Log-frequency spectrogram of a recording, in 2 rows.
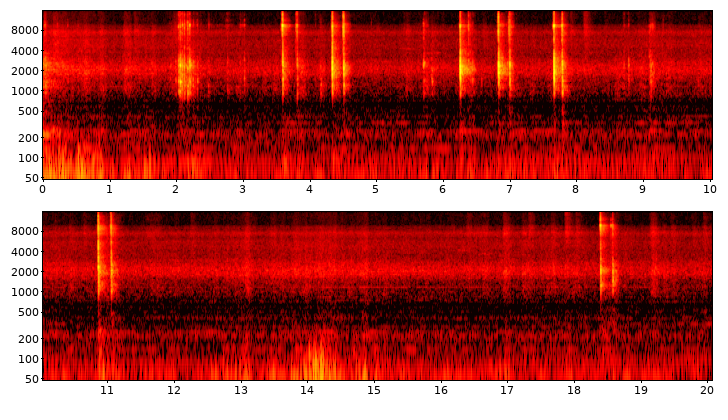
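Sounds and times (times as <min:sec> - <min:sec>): mechanical keyboard key clicks: 0:02.0 - 0:02.4, 0:10.9 - 0:11.2, 0:18.4 - 0:18.7.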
